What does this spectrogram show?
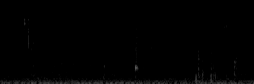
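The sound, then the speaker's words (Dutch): A quiet sip of water: a few soft wet mouth clicks and a faint slurp, with a short sharper click at the end and no talking. “En dan een, eh, even een slokje water.”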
